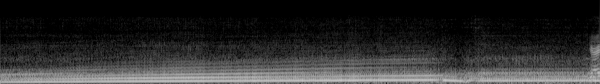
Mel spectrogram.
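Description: Suzuki Bandit's inline-four motorcycle engine accelerating hard, its revs climbing steadily for about four and a half seconds. A quick upshift follows, after which it runs on at steady revs.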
